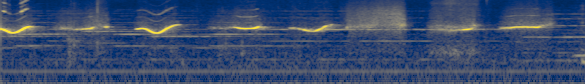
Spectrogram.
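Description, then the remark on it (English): A person whistles a short, lilting tune of swooping, sliding notes in several quick phrases, clear with no talking, growing breathier and airier toward the end. “And when the angels want to go someplace, they just whistle like this.”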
